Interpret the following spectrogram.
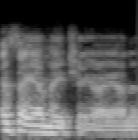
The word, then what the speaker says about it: Samhain: the on Halloween right so this is for salen look it up s o w e and s o s o w en is how it sounds sound but it's pronounced sa mhan as you can see in the title welcome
